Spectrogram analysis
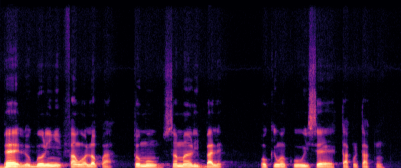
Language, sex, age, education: Yoruba, male, 46-60, tertiary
